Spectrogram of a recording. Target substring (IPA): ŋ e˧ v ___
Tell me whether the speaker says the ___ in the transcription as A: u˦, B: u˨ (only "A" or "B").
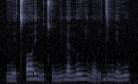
A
